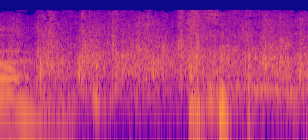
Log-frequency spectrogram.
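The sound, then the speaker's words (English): An audience claps steadily throughout Bill Maher's commentary on reparations, a dense, even wash of applause with a voice briefly audible over it at the start and again midway. “Let's see who's clapping now.”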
